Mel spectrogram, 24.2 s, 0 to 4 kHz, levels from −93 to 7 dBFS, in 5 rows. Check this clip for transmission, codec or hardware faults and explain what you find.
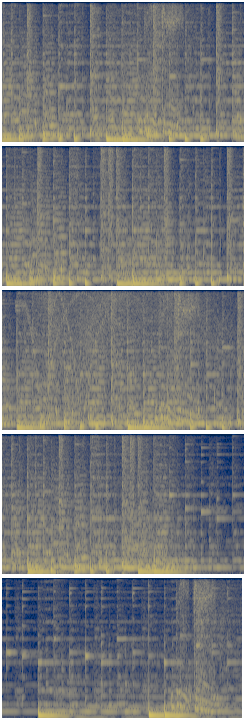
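One fault runs through the whole clip: aliasing. The audio was resampled down without an anti-aliasing filter, which fits a drop from 44.1 kHz to 8 kHz. Everything above the new 4 kHz limit was never removed, so it folds back around 4 kHz onto unrelated lower frequencies, sitting roughly 15 dB below the wanted signal. That lends hissy and bright sounds a gritty, metallic edge, and the spectrum runs hard right up to the 4 kHz edge.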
